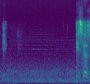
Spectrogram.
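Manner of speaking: usual speaking voice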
